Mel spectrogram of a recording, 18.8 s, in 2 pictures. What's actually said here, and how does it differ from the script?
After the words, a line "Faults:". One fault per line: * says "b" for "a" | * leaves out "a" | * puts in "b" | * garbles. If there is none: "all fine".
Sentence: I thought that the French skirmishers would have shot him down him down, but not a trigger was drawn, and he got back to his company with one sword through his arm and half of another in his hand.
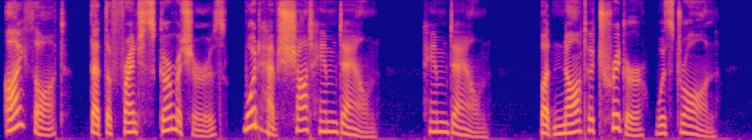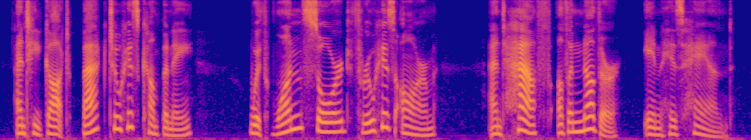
I thought that the French skirmishers would have shot him down him down, but not a trigger was drawn, and he got back to his company with one sword through his arm and half of another in his hand.
Faults:
all fine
